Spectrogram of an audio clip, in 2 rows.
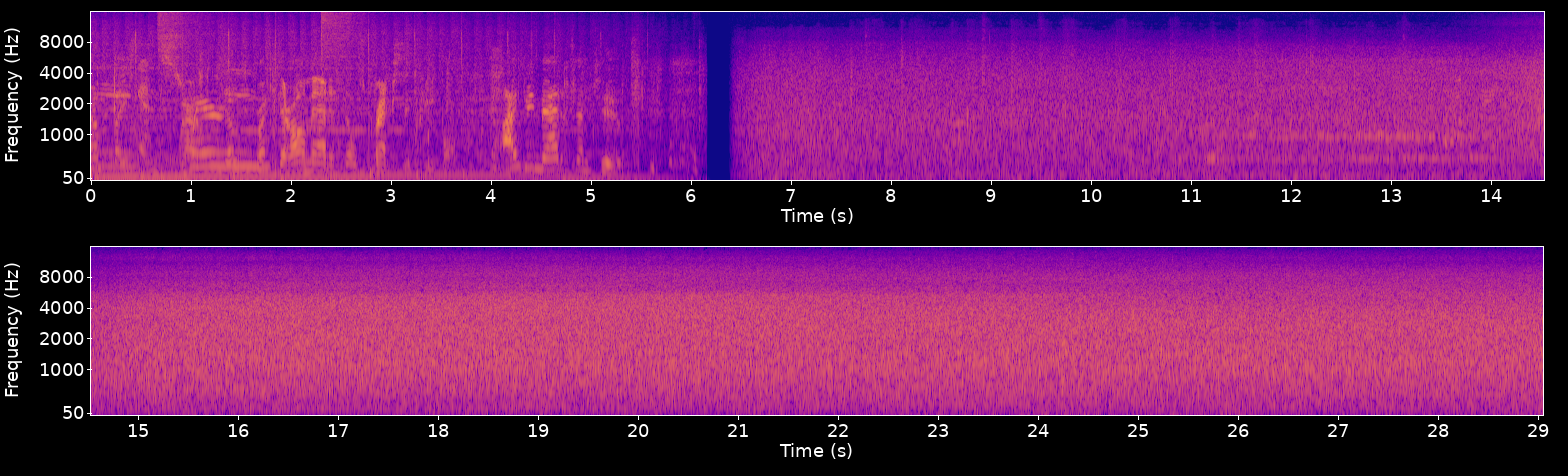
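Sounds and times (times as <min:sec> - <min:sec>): creek water rushing: 0:06.4 - 0:29.0.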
